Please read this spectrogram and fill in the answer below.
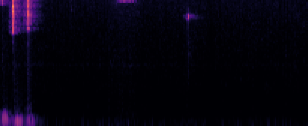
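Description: Near silence with two faint, sharp clicks from a computer keyboard: one a little under a second in and one a moment later, as a search is typed and entered.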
